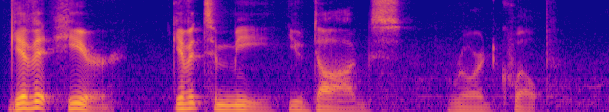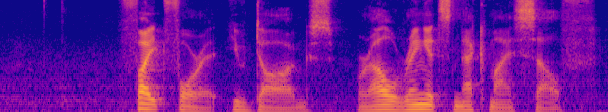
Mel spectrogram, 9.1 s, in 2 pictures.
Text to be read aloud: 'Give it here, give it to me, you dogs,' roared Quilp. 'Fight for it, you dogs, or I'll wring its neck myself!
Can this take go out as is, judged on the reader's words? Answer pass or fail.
pass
